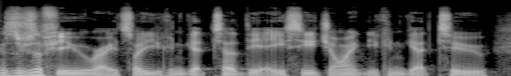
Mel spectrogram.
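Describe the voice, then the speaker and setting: A man with a very deep, low pitch and vocal fry uses lively intonation on a very clean recording with a silent background. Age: 40s. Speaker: osteopathic podcast host. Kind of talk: paper discussion with reading aloud. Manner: casual, halting with stumbles.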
